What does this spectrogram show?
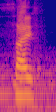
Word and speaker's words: Scythe: which is saf one side side how do you say that anyways it's scythe one is the lava planet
